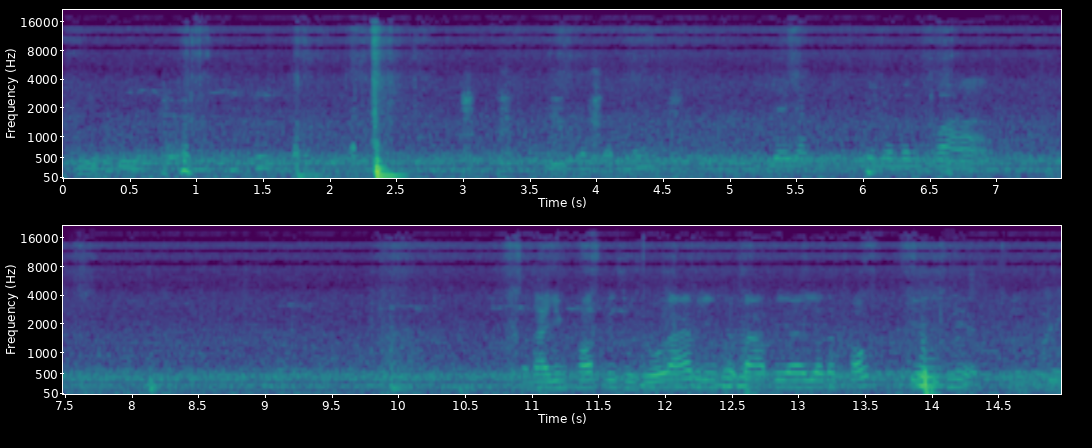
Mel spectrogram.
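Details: Honey bees at work around their hive during honey collecting, giving a continuous low droning buzz with a few sharp knocks and faint bursts of other noise.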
